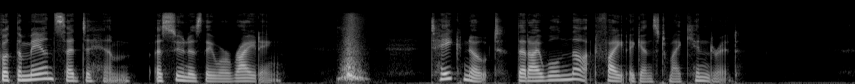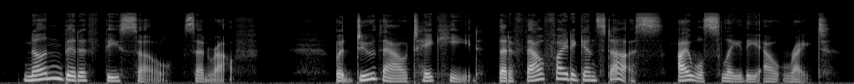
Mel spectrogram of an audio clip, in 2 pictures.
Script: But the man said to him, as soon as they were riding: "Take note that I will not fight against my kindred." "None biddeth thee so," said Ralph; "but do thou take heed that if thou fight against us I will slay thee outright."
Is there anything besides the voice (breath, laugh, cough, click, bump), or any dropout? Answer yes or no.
yes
